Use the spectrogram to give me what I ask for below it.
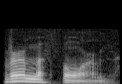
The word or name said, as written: vermiform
